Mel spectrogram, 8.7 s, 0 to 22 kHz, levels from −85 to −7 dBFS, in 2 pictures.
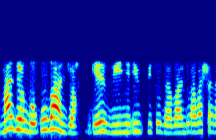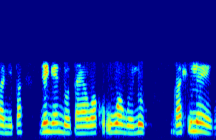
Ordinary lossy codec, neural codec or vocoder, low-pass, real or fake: none; none; 3.6 kHz; real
